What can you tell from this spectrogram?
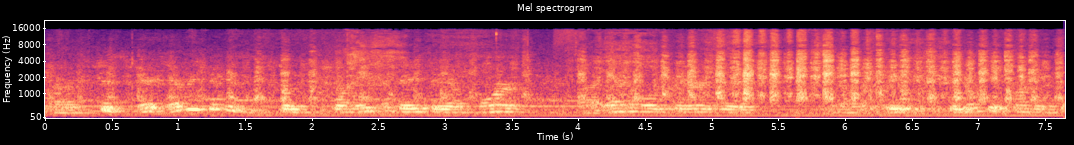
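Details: Shih Tzu that dislikes the rain, panting rapidly and steadily indoors, the quick breathy bursts strongest in the second half, while a woman speaks soothingly over it, urging the dog to settle down.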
